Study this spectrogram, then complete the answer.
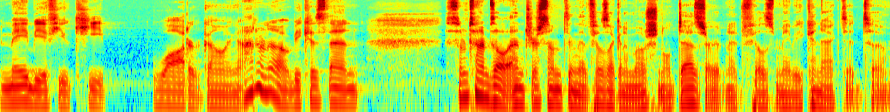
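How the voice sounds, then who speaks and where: A soft-spoken man talks with lively intonation in a very deep, low pitch. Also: moderate pace. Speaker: podcast host and actor. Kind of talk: solo casual monologue. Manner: halting, many fillers.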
